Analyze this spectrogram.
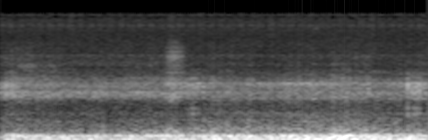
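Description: Coastal wind buffeting the microphone in a deep, uneven rumble that swells a little past the middle.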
